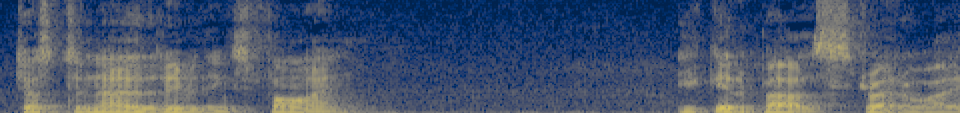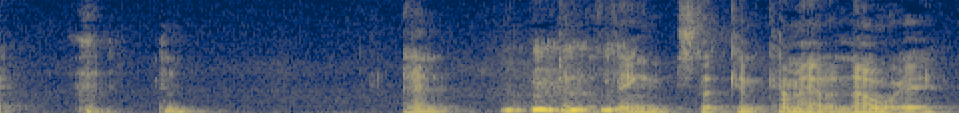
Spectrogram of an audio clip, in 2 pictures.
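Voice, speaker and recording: A man of average pitch talks slowly and reflectively over a video call. He often restarts his sentences and lets small laughs slip in between his thoughts. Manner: unhurried, halting, with many restarts and soft laughs. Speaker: host of a spiritual gathering.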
